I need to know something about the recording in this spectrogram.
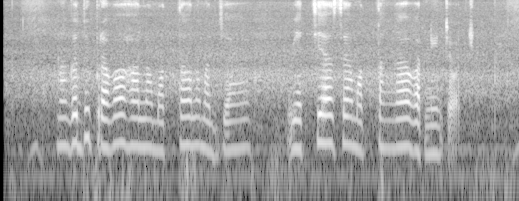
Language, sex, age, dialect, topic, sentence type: Telugu, female, 25-30, Central/Coastal, banking, statement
